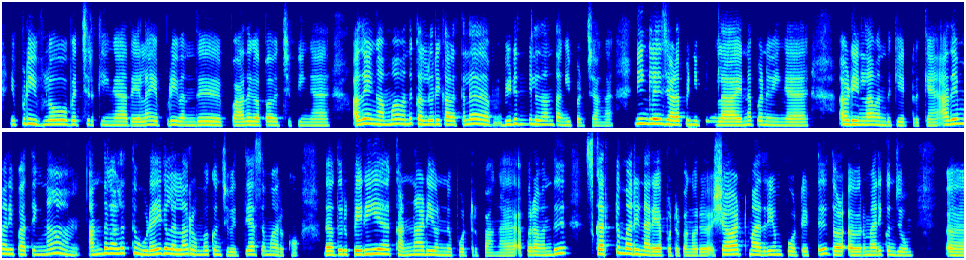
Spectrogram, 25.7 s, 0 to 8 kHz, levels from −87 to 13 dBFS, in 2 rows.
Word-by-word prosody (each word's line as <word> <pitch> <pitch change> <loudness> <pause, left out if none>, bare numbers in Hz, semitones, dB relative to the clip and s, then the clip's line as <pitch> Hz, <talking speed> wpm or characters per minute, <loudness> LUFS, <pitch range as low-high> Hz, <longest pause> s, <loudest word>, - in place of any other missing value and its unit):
எப்டி 290 +5 -1
இவ்ளோ 250 +3 0 0.2
வச்சுருக்கீங்க? 230 -2 -6
அதையெல்லாம் 210 +3 -2
எப்டி 225 +2 -5
வந்து 210 +1 -4 0.4
பாதுகாப்பா 215 +1 +1
வச்சுப்பீங்க? 200 -1 -11 0.6
அதுவும் 295 +4 +6
எங்க 265 -2 0
அம்மா 265 +3 -1
வந்து 290 +3 -1
கல்லூரி 250 +1 +2
காலத்தில, 245 +3 +1 0.5
விடுதியில 265 0 -2
தான் 240 0 -5
தங்கி 210 -2 -5
படிச்சாங்க. 190 -1 -8 0.4
"நீங்களே 295 -1 +7
ஜட 245 -2 +6
பின்னப்பீங்களா? 220 -3 -2 0.2
என்ன 235 - -3
பண்ணுவீங்க?"அப்டின்லாம் 220 +3 -1
வந்து 210 -1 -6
கேட்டுருக்கேன். 195 -1 -7
அதேமாரி 285 +1 +2
பாத்தீங்கன்னா, 245 +4 -3 0.2
ம் 210 - -10 0.2
அந்த 280 +5 -3
காலத்து 320 +2 +1
உடைகளெல்லாம் 275 +1 +3
ரொம்ப 235 -2 -5 0.2
கொஞ்சம் 220 -5 -4
வித்தியாசமா 240 +3 -4
இருக்கும். 190 -1 -11 0.3
அதாவது 230 +3 +4
ஒரு 250 - -2
பெரிய 275 +4 +5 0.3
கண்ணாடி 245 +3 0
ஒண்ணு 210 -2 -6
போட்ருப்பாங்க. 185 -2 -9 0.3
அப்புறம் 220 -1 0
வந்து, 270 +8 +1 0.4
ஸ்கர்ட்டு 275 +4 +4
மாரி 280 -2 +5
நெறையா 215 -1 +4
போட்ருப்பாங்க. 195 -1 -5
ஒரு 200 - +1 0.2
ஷர்ட் 265 +1 +4
மாதிரியும் 240 +1 -1
போட்டுக்ட்டு, 215 +5 -2
தொ 230 - +5 0.3
ஒரு 215 +1 -5
மாரி 230 +2 -1
கொஞ்சம் 210 -3 -5 0.5
அ 205 - +3
235 Hz, 130 wpm, -23 LUFS, 210-260 Hz, 0.6 s, நீங்களே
